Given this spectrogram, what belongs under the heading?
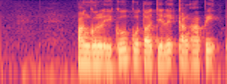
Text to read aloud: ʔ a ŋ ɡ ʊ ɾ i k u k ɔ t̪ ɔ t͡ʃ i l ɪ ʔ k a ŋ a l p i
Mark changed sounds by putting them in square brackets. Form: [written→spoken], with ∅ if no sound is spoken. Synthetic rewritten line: [ʔ→p] a ŋ ɡ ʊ [ɾ→l] i k u k [ɔ→u] t̪ ɔ t͡ʃ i l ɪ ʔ k a ŋ a [l→∅] p i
